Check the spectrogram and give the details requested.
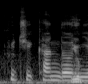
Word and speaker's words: Küçükandoniadis: Küçükandoniadis, Küçükandoniadis. You pronounce really good.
